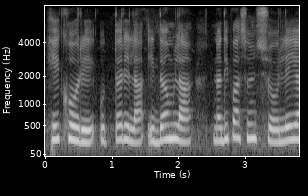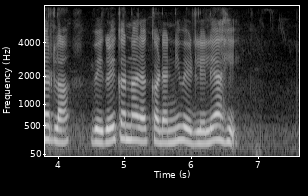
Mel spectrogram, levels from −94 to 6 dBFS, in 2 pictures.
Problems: constant background noise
